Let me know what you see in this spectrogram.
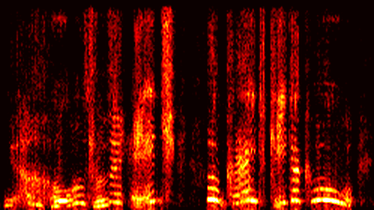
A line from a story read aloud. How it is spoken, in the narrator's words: cried the gray-bearded Kai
